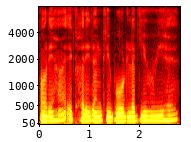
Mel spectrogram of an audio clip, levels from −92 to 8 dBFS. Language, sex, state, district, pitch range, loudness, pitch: Hindi, male, Jharkhand, Ranchi, 110-120 Hz, -13 LUFS, 115 Hz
